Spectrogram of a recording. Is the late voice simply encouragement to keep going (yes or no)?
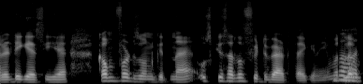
yes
